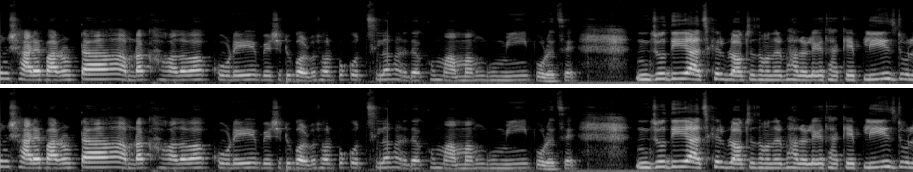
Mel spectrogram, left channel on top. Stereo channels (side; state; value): both; identical; correlation 1.00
